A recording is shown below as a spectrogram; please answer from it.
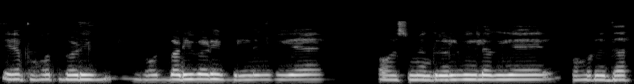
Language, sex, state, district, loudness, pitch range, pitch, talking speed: Hindi, female, Uttar Pradesh, Budaun, -15 LUFS, 210-225 Hz, 220 Hz, 160 wpm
